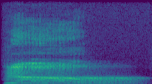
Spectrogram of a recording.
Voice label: "nooo", Echo inside caves, underground; DS; ML BOWSERS INSIDE

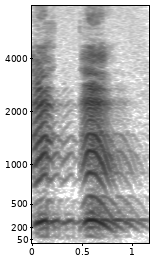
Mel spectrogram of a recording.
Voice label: "mmhm", echo inside caves, underground; DS; ML BOWSERS INSIDE; Luigi

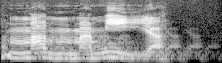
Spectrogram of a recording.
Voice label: mama mia (panic), Echo inside caves, underground; DS; ML BOWSERS INSIDE; Luigi

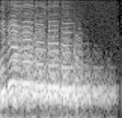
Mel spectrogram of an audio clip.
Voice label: weededede, Echo inside caves, underground; DS; ML BOWSERS INSIDE; Fawful

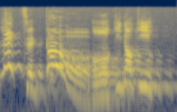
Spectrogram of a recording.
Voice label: "lets-a-go, okey dokey" (echo effect); DS; ML BOWSERSINSIDE; Mario and Luigi

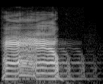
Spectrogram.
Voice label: "heeelp", echo inside caves, underground; DS; ML BOWSERS INSIDE; Luigi

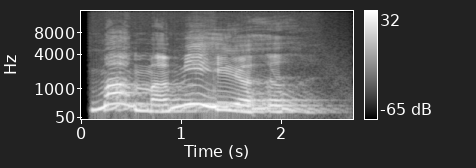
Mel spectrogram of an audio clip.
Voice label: mama mia, Echo inside caves, underground; DS; ML BOWSERSINSIDE; Mario

